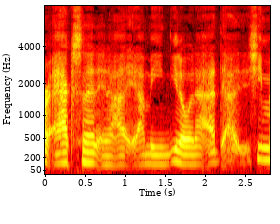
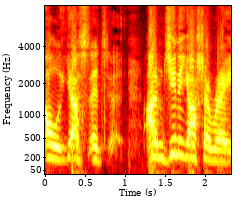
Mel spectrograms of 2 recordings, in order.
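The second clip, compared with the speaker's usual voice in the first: put-on thick, laid-on British accent, loud and high; 7 semitones higher, 8 dB louder than usual. Describing a comedian's accent, then imitating it: imitating Gina Yashere's thick British accent. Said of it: "I can't do it like her".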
